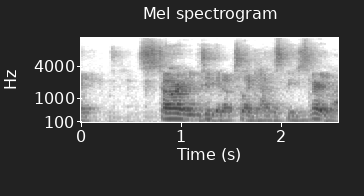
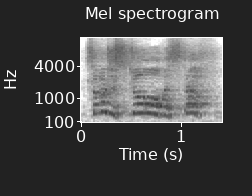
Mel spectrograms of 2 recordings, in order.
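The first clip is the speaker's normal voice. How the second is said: high, alarmed outburst; alarmed shopkeeper; 11 semitones higher than usual. Acted. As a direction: cry out that you've been robbed. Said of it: "she's like".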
